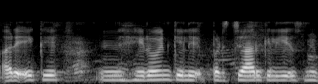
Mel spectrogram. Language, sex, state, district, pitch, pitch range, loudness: Hindi, female, Bihar, Vaishali, 200 Hz, 200-210 Hz, -16 LUFS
